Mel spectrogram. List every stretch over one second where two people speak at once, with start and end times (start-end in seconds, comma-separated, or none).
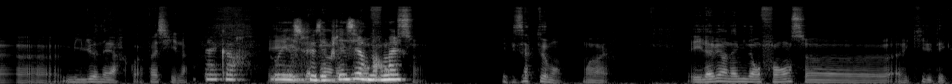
2.7-4.0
